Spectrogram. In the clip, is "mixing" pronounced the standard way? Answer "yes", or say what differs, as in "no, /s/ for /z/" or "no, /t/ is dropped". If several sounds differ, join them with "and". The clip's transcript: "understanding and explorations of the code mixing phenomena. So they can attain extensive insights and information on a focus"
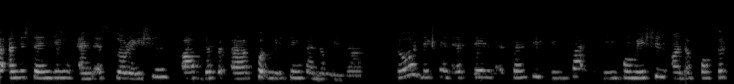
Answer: no, /k/ is dropped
